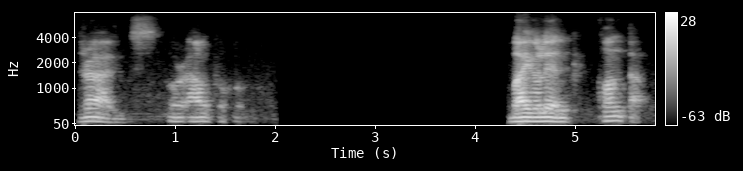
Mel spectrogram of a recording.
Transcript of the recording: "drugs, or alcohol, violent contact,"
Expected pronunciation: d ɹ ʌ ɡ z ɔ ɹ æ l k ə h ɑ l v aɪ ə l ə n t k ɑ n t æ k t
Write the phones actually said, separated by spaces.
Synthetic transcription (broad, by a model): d ɹ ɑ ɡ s ɔ ɹ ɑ l k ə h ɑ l b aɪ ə l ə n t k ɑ n t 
